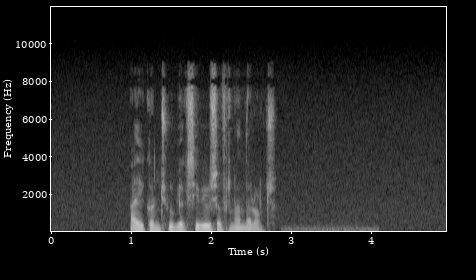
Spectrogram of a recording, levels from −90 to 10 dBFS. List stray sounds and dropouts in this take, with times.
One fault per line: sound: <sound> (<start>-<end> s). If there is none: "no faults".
no faults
